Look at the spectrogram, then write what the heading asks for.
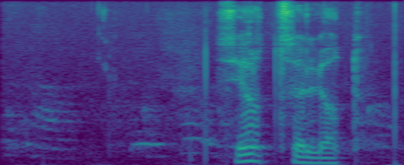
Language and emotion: Russian, neutral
